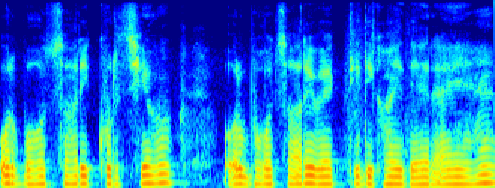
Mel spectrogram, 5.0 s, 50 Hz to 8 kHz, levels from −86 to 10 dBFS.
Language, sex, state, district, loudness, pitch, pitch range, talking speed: Hindi, male, Uttar Pradesh, Shamli, -18 LUFS, 120 Hz, 115-125 Hz, 145 wpm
